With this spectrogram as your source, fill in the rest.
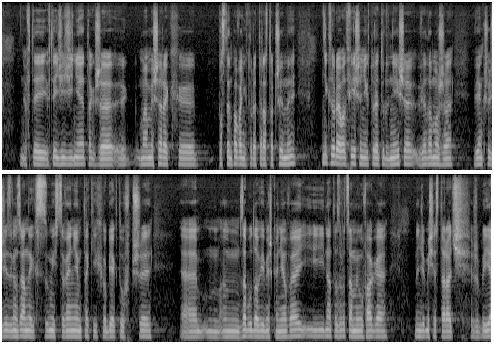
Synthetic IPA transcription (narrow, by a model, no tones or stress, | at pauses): ft̪ɛjft̪ɛjd͡ʑed͡ʑiɲɛt̪aɡʐɛ | mamɘʂɛɾɛk | pɔst̪ɛmpɔvaɲkt̪uɾɛt̪ɛɾast̪ɔt͡ʂɘmɘ | ɲɛkt̪uɾɛwat̪fʲjejʂɛɲɛkt̪uɾɛt̪ɾud̪ɲejʂɛvʲjad̪ɔmɔʐɛ | vʲjɛŋkʂɔɕt͡ɕjɛst̪zvʲjɔ̃w̃zanɘɣzumʲejst̪sɔvʲjaɲɛmt̪akʲixɔbʲjɛkt̪ufpʂɘ | zabud̪ɔvʲjɛmʲjɛʂkaɲɔvɛjinat̪ɔzvɾut̪samɘuvaɡɛ | bɛɲd͡ʑɛmɘɕɛst̪aɾat͡ɕʐɛbɘja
